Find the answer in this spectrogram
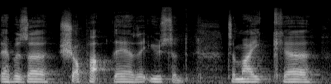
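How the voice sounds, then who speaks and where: The speaker uses a Cockney accent and keeps a moderate pace. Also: man. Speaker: elderly local resident. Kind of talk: reminiscing, casual discussion.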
